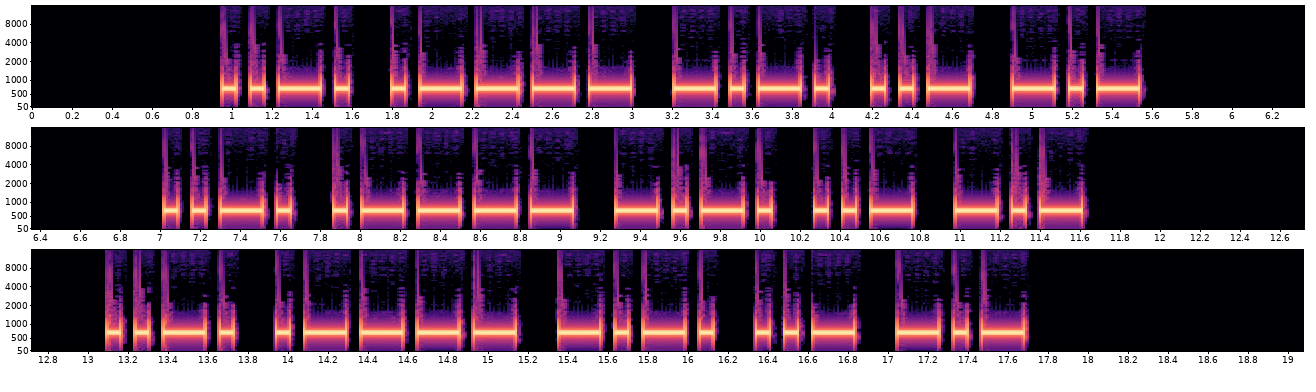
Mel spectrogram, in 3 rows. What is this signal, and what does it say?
Morse code, heard as a keyed tone, about 17 wpm, 700 Hz. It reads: F1CUK F1CUK F1CUK
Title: DXCC-100 Call Signs - 5 Characters - Repeated 3x - 17wpm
